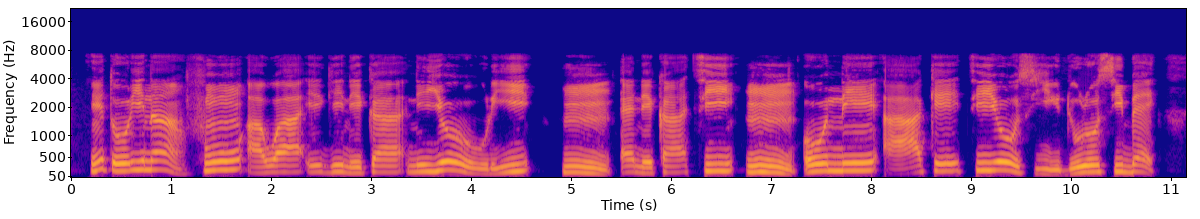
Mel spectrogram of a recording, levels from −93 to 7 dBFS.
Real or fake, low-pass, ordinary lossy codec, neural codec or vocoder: real; 7.2 kHz; none; none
